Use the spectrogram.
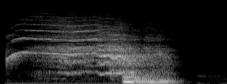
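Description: A single loud horse whinny from Jolly Jumper, Lucky Luke's horse, being called by Lucky Luke: a high quavering neigh that slides downward and ends in a low, rough snort before cutting to silence.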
